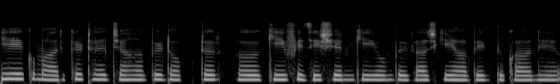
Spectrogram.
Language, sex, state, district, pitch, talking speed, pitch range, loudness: Hindi, female, Uttar Pradesh, Etah, 215 Hz, 180 wpm, 210-225 Hz, -31 LUFS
